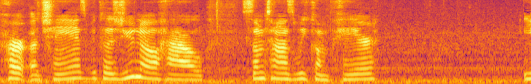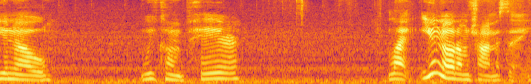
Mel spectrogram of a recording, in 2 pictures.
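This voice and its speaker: A woman with a medium pitch and ordinary pitch variation speaks at a fairly slow pace, leaving long, frequent pauses. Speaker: journaling YouTuber. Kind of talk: casual chat while crafting. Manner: halting, self-correcting.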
